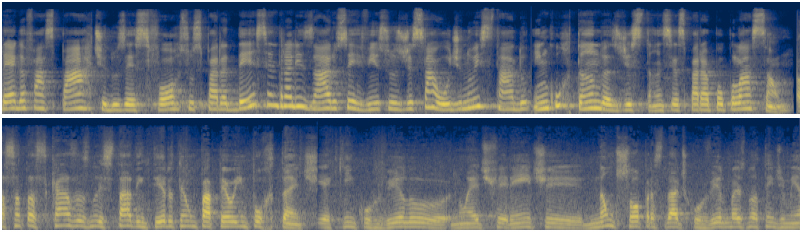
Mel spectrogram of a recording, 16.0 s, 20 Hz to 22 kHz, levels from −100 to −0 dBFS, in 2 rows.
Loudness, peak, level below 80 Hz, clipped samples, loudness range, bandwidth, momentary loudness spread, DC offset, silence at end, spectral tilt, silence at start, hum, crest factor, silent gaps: -22 LUFS; -2 dBFS; -64 dBFS; under 0.1%; 6 LU; 16.5 kHz; 9 LU; under 0.1%; 0 s; -4.5 dB/octave; 0 s; none; 20 dB; none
